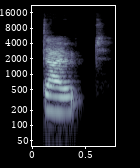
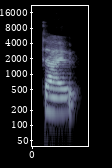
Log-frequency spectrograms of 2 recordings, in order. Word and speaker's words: doubt: And then with the T rule, so if it's BT, then the B is silent. We have debt, doubt, subtle. Okay, debt, doubt, subtle. Not doubt or debt or subtle.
